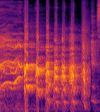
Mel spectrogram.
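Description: A woman laughing in a quick run of short laughs.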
